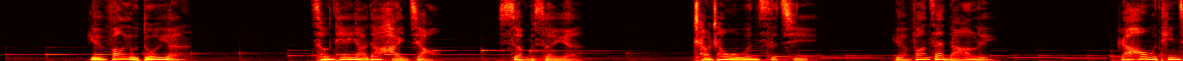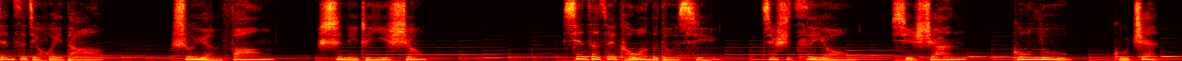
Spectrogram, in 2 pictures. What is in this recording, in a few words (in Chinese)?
女 旅拍旁白 随性温暖; 低沉走心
